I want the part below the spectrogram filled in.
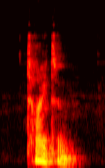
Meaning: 1. To make tighter 2. To become tighter 3. To make money harder to borrow or obtain 4. To raise short-term interest rates
- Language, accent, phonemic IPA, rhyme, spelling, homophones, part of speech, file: English, Southern England, /ˈtaɪ.tən/, -aɪtən, tighten, titan / Titan, verb, LL-Q1860 (eng)-tighten.wav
